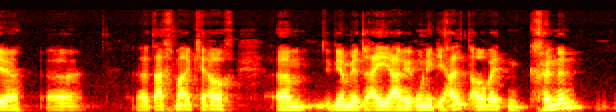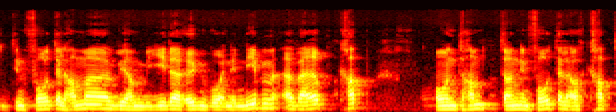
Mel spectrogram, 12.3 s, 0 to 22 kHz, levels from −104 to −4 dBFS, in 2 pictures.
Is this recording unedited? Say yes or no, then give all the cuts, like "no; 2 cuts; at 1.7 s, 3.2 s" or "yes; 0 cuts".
yes; 0 cuts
